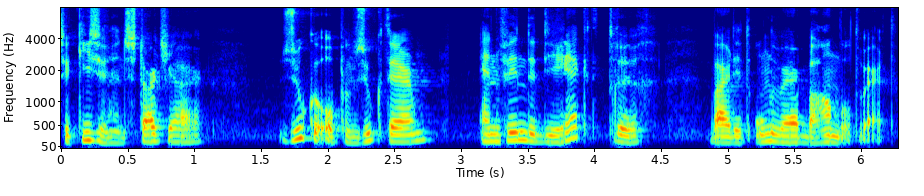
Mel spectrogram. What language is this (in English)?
Dutch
